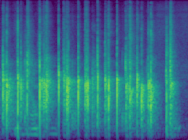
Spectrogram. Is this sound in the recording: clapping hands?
yes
